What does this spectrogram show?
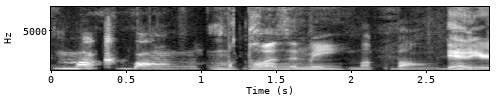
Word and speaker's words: mukbang: It's So, pronounced mukbang.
